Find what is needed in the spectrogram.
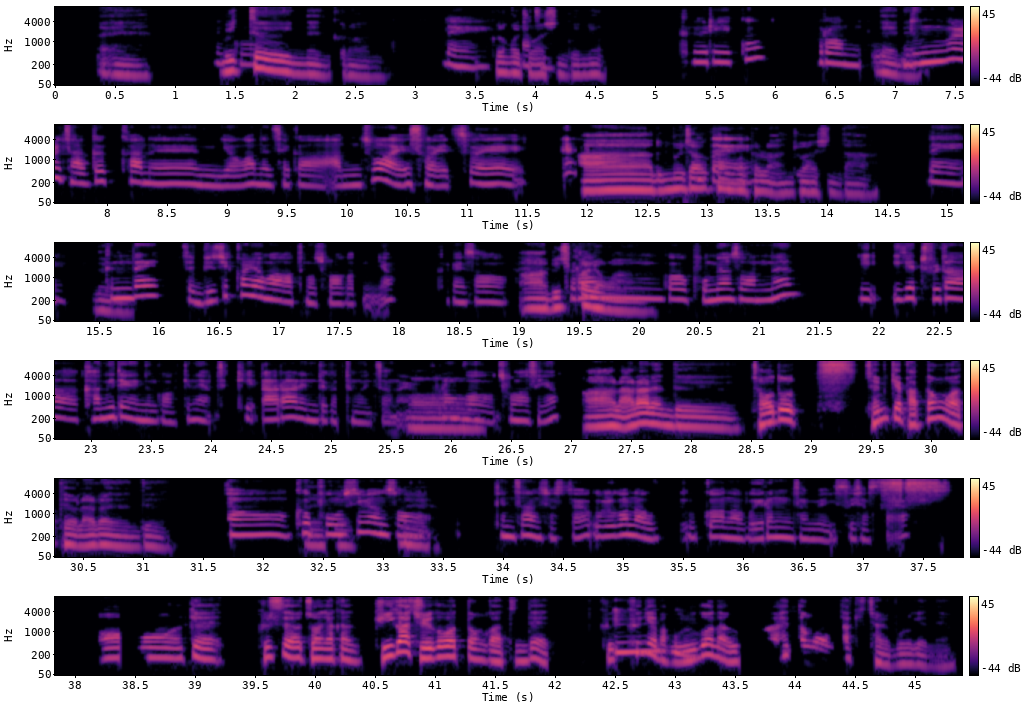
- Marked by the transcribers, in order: tapping; other background noise; laughing while speaking: "좋아해서 애초에"; other noise
- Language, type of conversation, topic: Korean, unstructured, 영화를 보다가 울거나 웃었던 기억이 있나요?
